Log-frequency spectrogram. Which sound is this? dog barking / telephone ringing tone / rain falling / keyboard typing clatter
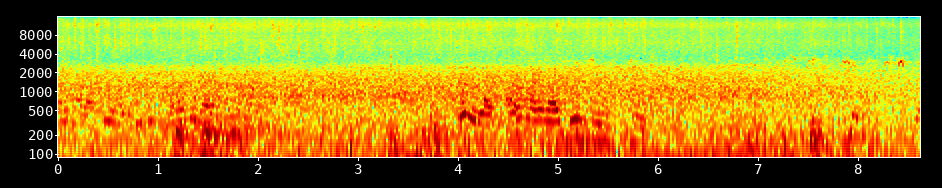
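rain falling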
